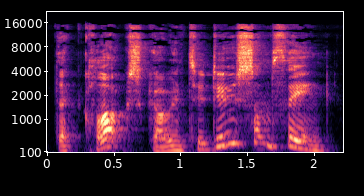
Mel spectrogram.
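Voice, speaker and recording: An adult reader voicing an excitable, eager little girl pig in a children's storybook. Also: medium pitch, a little slow, voice pushed up. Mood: excited. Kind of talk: children's storybook read-aloud.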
